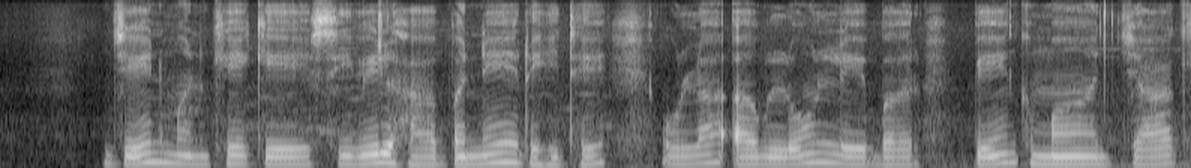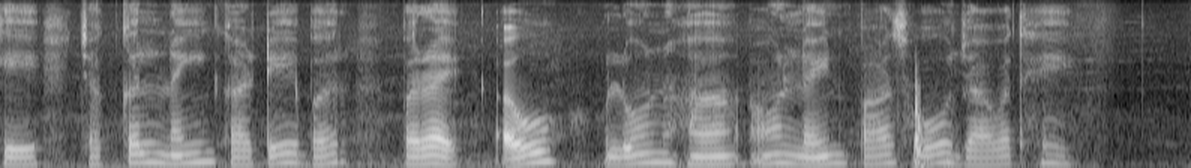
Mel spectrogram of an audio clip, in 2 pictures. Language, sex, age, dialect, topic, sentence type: Chhattisgarhi, male, 18-24, Western/Budati/Khatahi, banking, statement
